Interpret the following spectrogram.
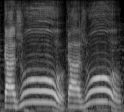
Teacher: a sílaba forte é Ju, é a última sílaba é forte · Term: oxítona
